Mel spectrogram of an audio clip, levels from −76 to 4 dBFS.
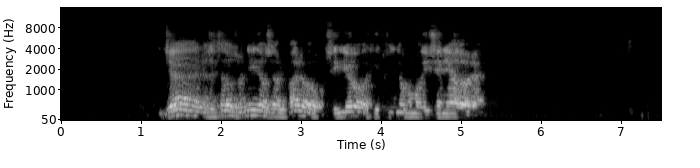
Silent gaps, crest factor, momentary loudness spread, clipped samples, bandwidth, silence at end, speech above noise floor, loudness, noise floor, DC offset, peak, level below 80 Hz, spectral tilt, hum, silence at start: none; 18 dB; 8 LU; under 0.1%; 9 kHz; 2.2 s; 55 dB; -23 LUFS; -77 dBFS; under 0.1%; -8 dBFS; -70 dBFS; -5 dB/octave; none; 1.25 s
